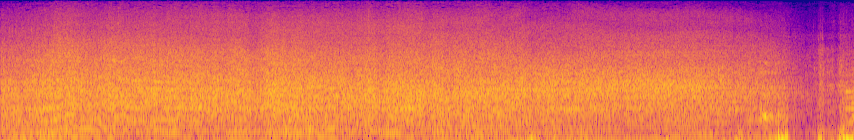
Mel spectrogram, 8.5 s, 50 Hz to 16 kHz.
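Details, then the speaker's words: 2015 Mitsubishi T120SS pickup, original condition, in neutral, engine check for odd noises or bad bearings: runs evenly, revs rise and fall smoothly with no knocks, ticks or misses; healthy-sounding engine. "Nah, kita starter. Mobil ini udah netral, kita starter. Nah, ini untuk suara mesinnya."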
